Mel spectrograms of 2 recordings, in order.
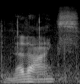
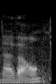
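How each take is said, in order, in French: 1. Le nom se termine par un son 'inx'. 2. Le nom se termine par un son nasal 'an'. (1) "on le prononce comme ça ici" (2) "c'était pas Navaran"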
